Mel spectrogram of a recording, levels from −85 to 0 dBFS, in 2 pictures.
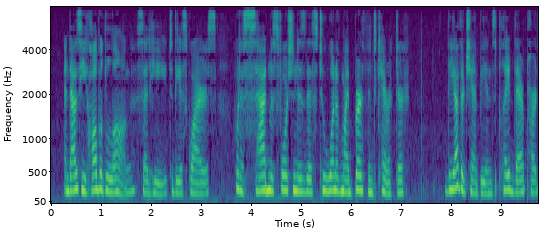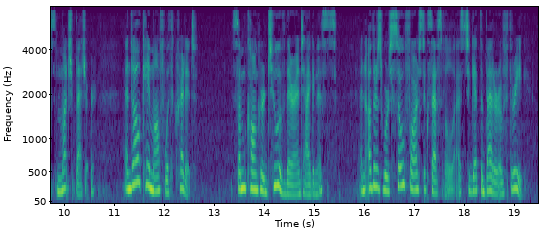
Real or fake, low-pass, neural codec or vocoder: real; 7.2 kHz; none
